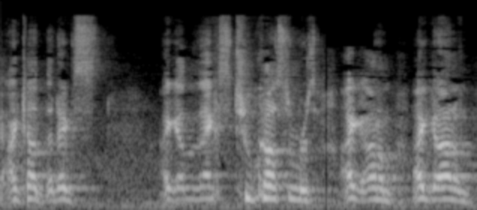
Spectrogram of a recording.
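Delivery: high, urgent imitation of an excited barista; excited eagerness. Barista claiming the next customers from his staff, excitedly.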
